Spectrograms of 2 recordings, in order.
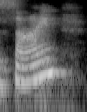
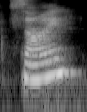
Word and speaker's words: sine: So if I grab my daughter's calculator here, sine is actually S-I-N. A lot of people think it's pronounced sin, but it's actually a shortened version for sine.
